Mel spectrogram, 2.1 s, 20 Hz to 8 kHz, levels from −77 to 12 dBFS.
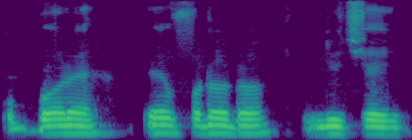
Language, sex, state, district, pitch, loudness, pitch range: Bengali, male, West Bengal, Jalpaiguri, 115 Hz, -17 LUFS, 110-120 Hz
